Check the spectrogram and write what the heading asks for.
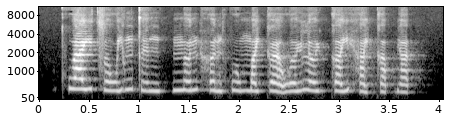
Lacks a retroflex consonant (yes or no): yes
